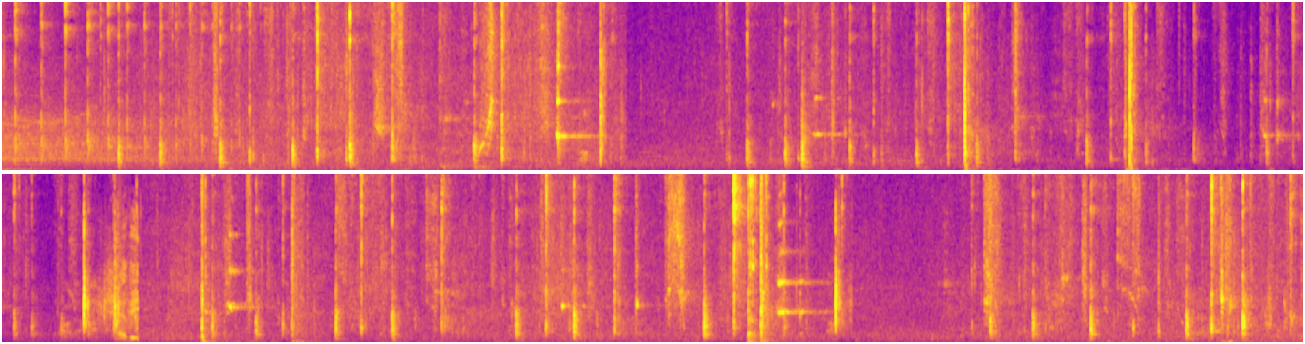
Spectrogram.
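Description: Table tennis ball clicking off rubber bats and the table in quick doubles rallies, in runs of rapid strokes broken by short pauses between points. A few short high squeaks of players' shoes on the court floor come between strokes.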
